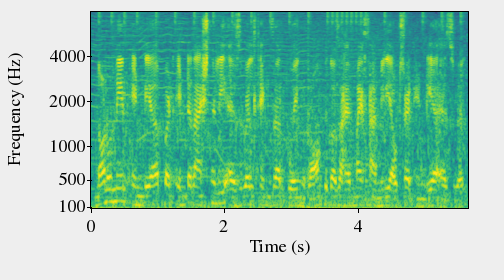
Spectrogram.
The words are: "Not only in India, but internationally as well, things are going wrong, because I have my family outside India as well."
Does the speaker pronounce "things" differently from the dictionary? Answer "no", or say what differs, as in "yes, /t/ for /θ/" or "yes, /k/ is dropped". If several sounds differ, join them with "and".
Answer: yes, /t/ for /θ/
